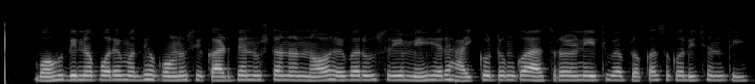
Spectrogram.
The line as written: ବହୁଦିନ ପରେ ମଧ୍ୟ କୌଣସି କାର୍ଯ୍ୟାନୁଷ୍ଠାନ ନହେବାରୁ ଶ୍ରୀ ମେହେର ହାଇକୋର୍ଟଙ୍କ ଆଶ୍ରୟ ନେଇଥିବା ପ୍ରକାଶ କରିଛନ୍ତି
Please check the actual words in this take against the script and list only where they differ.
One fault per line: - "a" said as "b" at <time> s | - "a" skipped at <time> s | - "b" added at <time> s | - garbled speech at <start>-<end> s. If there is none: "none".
none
